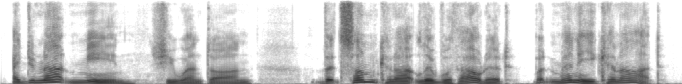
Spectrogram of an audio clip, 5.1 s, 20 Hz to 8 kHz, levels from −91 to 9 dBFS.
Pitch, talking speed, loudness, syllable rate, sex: 135 Hz, 190 wpm, -18 LUFS, 4.8 syllables/s, male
